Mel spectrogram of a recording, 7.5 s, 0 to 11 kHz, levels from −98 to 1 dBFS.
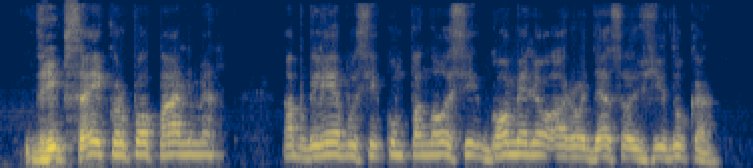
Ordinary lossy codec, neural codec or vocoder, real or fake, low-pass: Opus, 32 kbps; none; real; 9.9 kHz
